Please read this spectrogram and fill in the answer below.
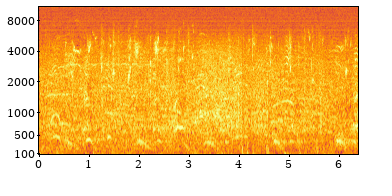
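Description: A basketball dribbled on a hardwood court in a packed arena, under the steady chatter of many crowd voices.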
